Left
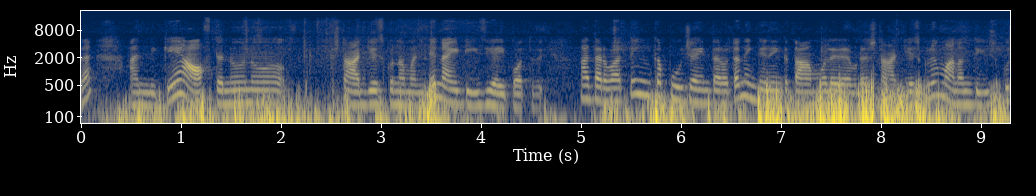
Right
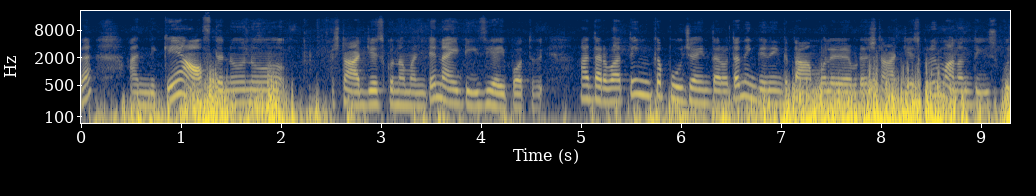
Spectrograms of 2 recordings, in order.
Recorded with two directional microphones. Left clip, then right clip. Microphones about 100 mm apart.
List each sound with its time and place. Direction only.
0.0 s a woman's voice: 45° right (ahead or behind)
